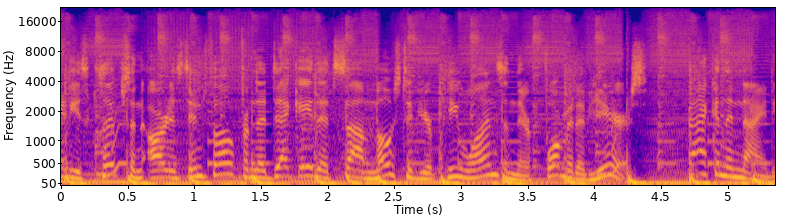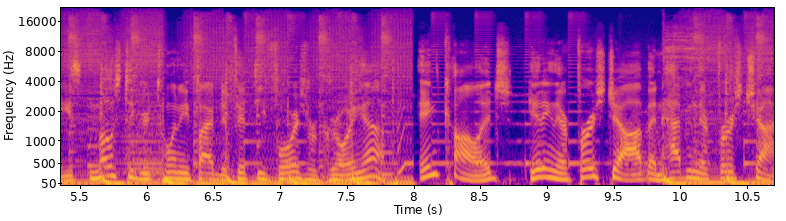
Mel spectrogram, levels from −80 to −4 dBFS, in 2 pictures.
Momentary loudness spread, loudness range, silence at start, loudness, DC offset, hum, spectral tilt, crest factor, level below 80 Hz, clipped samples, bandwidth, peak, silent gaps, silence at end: 3 LU; 2 LU; 0 s; -17 LUFS; under 0.1%; none; -4 dB/octave; 16 dB; -22 dBFS; under 0.1%; over 20 kHz; 0 dBFS; none; 0 s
